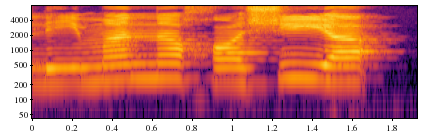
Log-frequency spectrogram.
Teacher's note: نون ساکن کے بعد حروف حلقی میں سے خا آئی، تو نون کی آواز کو ظاہر کر کے بلا غنہ کے جلد پڑھیں گے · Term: اظہار حلقی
